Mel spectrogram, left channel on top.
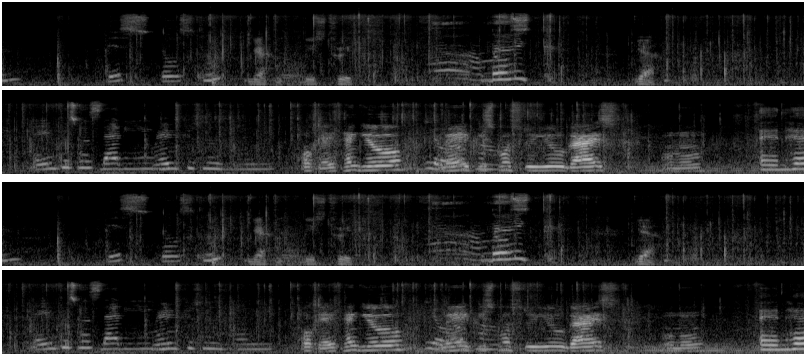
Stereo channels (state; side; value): normal; both; correlation 0.59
